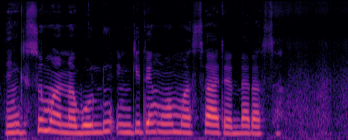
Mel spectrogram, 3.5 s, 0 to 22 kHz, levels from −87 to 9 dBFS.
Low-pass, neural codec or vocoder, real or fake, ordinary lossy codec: none; vocoder, 44.1 kHz, 128 mel bands every 512 samples, BigVGAN v2; fake; none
